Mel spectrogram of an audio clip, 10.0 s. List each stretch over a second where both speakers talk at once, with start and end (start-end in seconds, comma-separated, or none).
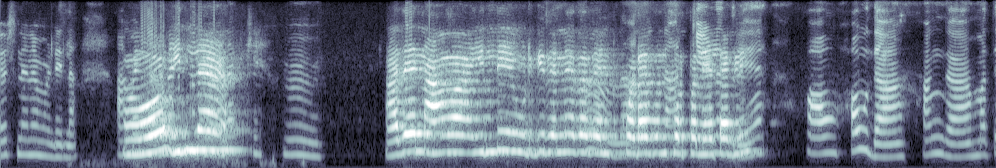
5.8-7.5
